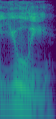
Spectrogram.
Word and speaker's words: Yuli: Even when I say Yuli. Yeah. I'm like, "Yuli." It's usually Y U L I And they're like or they say Julie, whatever.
